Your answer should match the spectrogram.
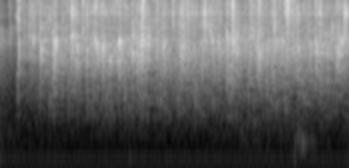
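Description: A group of people applauding steadily, a dense patter of many hands clapping at once, fairly loud and sustained throughout with no voices standing out.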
